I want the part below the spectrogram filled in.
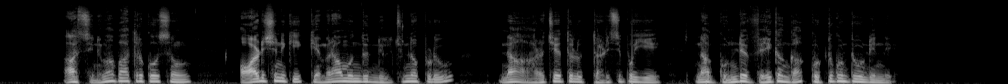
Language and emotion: Telugu, fearful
